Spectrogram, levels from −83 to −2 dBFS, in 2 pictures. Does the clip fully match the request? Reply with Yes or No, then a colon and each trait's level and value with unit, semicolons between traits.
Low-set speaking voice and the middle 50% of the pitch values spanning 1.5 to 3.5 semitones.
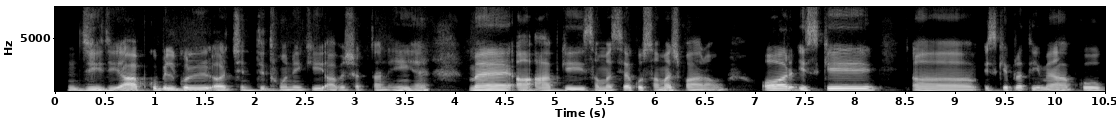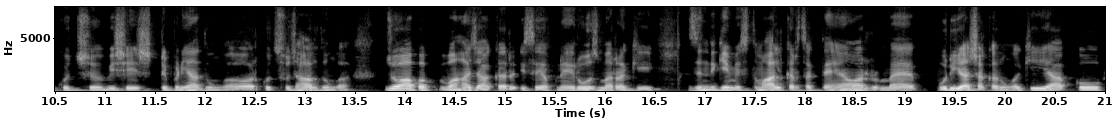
No: low, 110 Hz; average, 4.1 semitones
